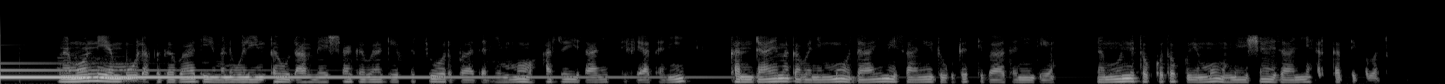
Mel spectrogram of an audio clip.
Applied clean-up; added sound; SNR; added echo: none; Piano; -1 dB; none.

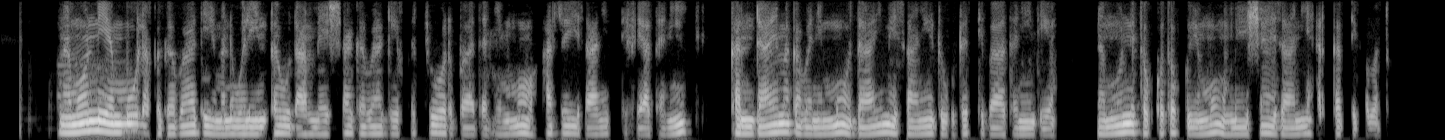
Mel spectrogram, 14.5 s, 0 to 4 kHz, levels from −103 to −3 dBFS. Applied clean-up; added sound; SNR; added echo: none; none; none; none.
